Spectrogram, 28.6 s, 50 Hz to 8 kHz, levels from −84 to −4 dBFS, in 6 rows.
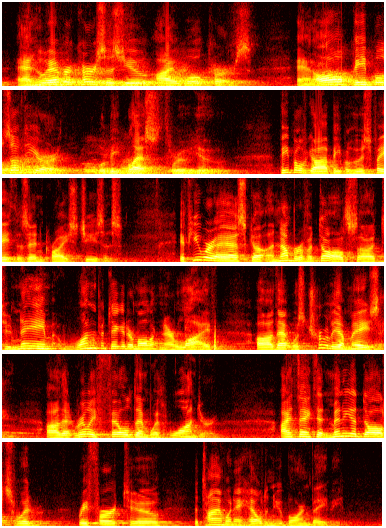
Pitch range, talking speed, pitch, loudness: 155-190 Hz, 155 wpm, 170 Hz, -16 LUFS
